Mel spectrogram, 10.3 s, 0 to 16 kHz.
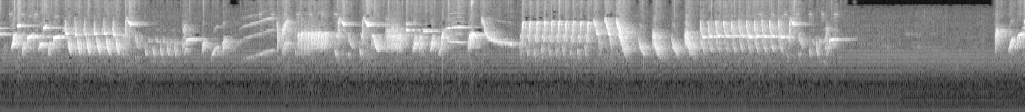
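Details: European goldfinch (Carduelis carduelis), wild-type (khalwi) Algerian bird, recorded 2003, sings a fast, liquid, tinkling song of twitters, trills and buzzy notes for about eight seconds, pauses, then resumes, over a faint low hum.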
